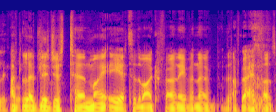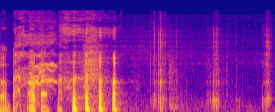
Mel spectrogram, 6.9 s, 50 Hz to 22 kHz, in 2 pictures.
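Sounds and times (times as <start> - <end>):
speech: 0.0 - 5.5
laughter: 3.2 - 5.0
hard sweet being chewed: 5.3 - 6.8.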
